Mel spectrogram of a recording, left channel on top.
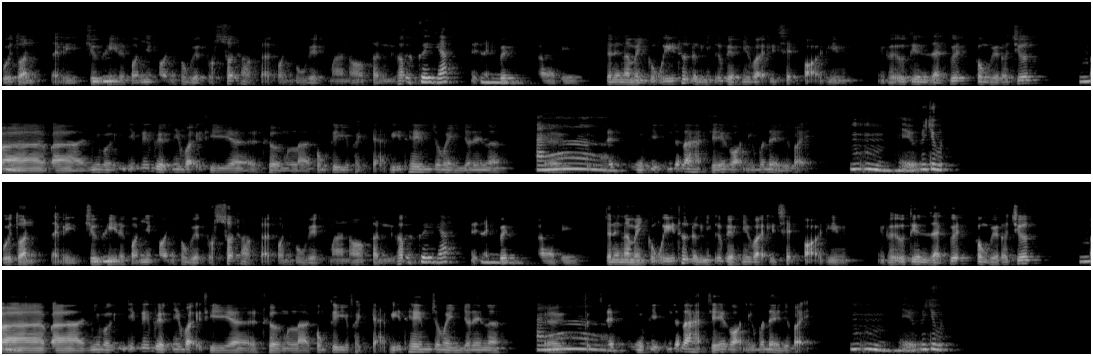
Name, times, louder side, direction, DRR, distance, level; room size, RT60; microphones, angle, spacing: voice 1, 0.0-4.0 4.8-5.1 5.4-5.7 6.0-8.5 8.8-10.3 10.9-15.9 16.3-16.5 16.9-19.0, right 3 dB, 70° right, 13 dB, 0.8 m, -32 dB
voice 2, 0.9-1.2 4.2-4.5 4.8-5.2 10.8-11.1 16.2-17.1 19.4-20.3, left 2 dB, 75° left, 11 dB, 0.9 m, -29 dB
9.8 x 7.2 x 3.1 m, 0.29 s
head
